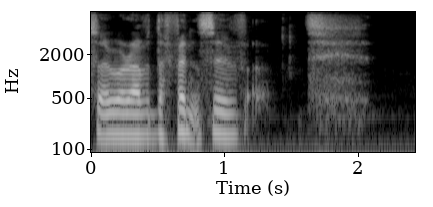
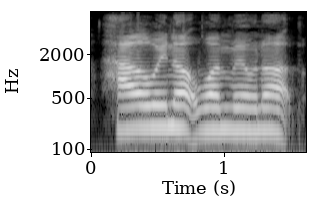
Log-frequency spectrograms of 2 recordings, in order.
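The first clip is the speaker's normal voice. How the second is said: loud exasperated yell; frustrated shout; 3 semitones higher, 12 dB louder than usual. Real, not acted. Manager ranting at his team at half time. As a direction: demand an answer from the team.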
